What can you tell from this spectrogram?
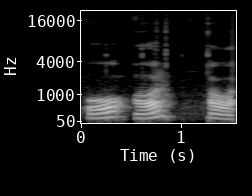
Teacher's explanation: कंठ और ओष्ठ के साथ जो बोले जाते हैं कंठोष्ठय बोलते हैं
